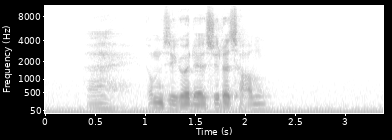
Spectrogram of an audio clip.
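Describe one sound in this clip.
A young man speaks quietly.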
